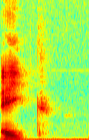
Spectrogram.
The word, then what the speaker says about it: ache: 我们听一下它的发音 21 ache。好，提醒各位这个 CH 在这边发克的音，我们念 ache。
